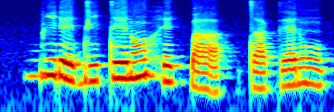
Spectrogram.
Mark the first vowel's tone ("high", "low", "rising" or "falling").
high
